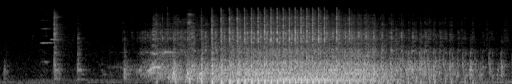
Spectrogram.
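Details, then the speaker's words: Craftsman push mower with a new right front wheel assembly and a cleaned carburetor, first start after the carb clean: after a couple of pulls it catches and chugs with a slow, even beat that swells then sags. It's idling too slow and needs more throttle. "sounds like it's a little on the low side or the slow side whatever"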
